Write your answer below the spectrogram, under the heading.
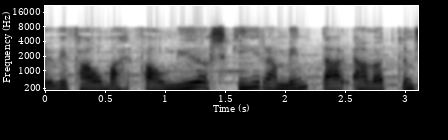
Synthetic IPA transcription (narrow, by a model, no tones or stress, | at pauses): ʏvɪðfaːwʏmafaːwmjœːɣsciːɾamɪnt̪aavœt̪lʏms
